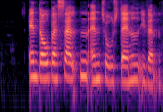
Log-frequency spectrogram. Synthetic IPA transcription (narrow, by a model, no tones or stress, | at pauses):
ʔe̝nd̥ɒʊb̥æsæl̰d̥n̩ænt͡sʰo̝̰ːsd̥ænð̞̩ˠiʋæn̰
